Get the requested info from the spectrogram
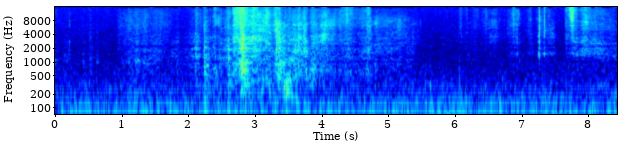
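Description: Rustle of a large sheet of watercolour paper being lifted and turned to show the next painting, lasting about two seconds, followed by a few light taps near the end.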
